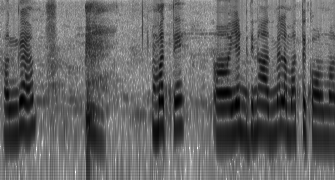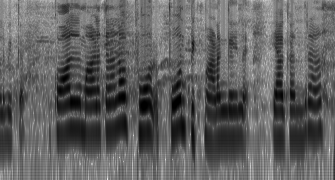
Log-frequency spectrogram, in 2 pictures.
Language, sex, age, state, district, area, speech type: Kannada, female, 18-30, Karnataka, Dharwad, urban, spontaneous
